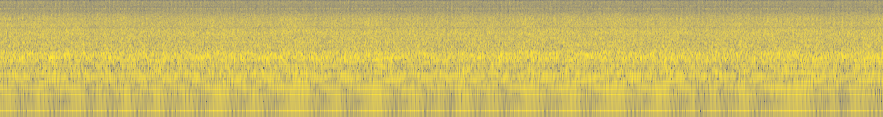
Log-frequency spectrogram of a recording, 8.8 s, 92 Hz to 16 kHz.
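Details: Murray 22-inch push mower 22526x92a, bought used, running after priming and reconnecting the spark plug; single-cylinder engine buzzes at constant speed with no surging, sputtering or stalling; runs steadily.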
